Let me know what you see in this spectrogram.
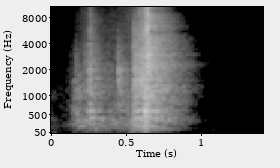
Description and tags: Bolt Lock 2
deadbolt / lock being used
Bolt, chest, key, Lock, Metal, turn, Unlock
